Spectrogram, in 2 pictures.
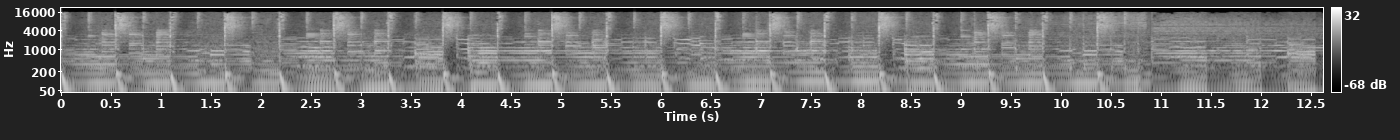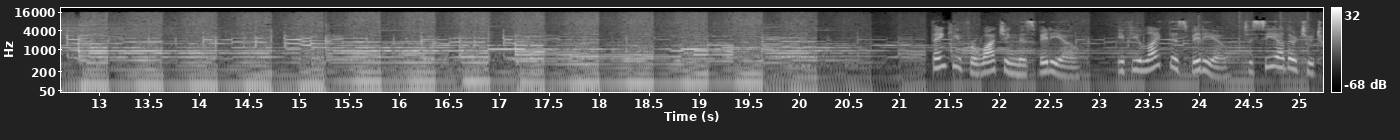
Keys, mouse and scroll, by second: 1.6 click, 3.4 click, 3.8 click, 4.3 click, 7.1 click, 10.5 click, 17.9-20.5 drag.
